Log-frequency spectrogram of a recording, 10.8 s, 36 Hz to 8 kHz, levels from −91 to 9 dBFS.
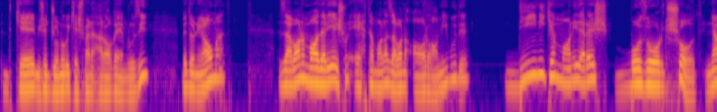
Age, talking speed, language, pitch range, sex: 50-69, 130 wpm, Persian, 110-170 Hz, male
